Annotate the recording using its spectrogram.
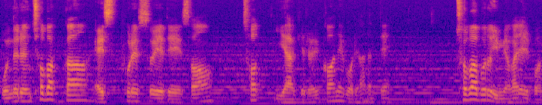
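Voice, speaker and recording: Music plays in the background as a man talks at a moderate pace. His voice is fairly low-pitched, with lively intonation. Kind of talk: sleep-aid reading. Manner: calm, soothing.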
